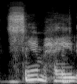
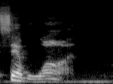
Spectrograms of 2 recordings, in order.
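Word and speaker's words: Samhain: Sam I feel like they said Sam Juan. They pronounced it a different way. They pronounced it the Irish way, which is probably the way to pronounce it. And so I'm saying Sam Hang, but forgive me, I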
